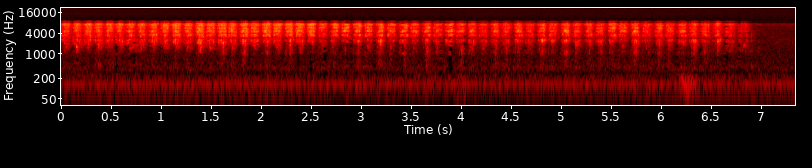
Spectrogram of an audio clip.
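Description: Two palms rubbed briskly together: a faint, rapid, even swishing of skin on skin that stops shortly before the end.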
